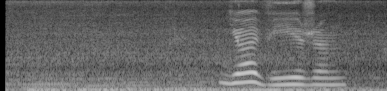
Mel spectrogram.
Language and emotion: Russian, sad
